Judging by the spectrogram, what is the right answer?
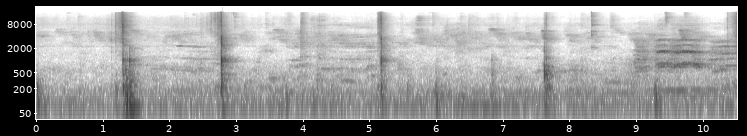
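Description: Kitchen knife striking a thick wooden chopping board while an onion is peeled and cut: about seven sharp, irregularly spaced knocks, the loudest about three seconds in.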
